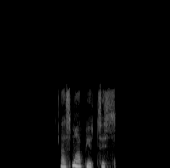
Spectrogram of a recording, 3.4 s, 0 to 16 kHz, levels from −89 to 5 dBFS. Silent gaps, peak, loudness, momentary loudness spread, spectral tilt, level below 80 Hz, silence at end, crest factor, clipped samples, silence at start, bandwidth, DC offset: 1.88-1.95 s; -20 dBFS; -35 LUFS; 18 LU; -7.5 dB/octave; -76 dBFS; 1.1 s; 18 dB; under 0.1%; 1.2 s; 7.6 kHz; under 0.1%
